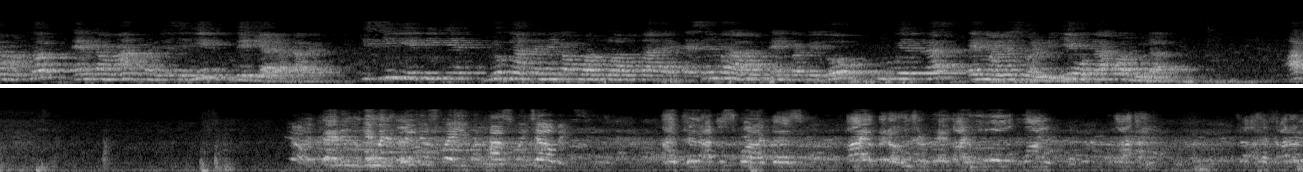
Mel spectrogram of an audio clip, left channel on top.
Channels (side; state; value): both; different; correlation 0.00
